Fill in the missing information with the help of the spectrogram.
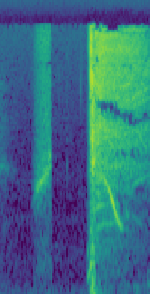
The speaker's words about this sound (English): I can't whistle with a mask on.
